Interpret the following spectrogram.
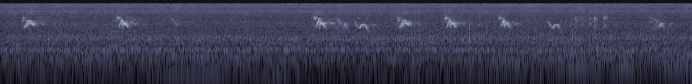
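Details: Honey bees produce a thick, constant buzzing drone, overlaid by clusters of short, bright bird chirps that come in bursts about once a second.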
